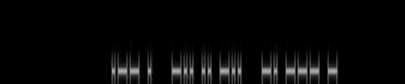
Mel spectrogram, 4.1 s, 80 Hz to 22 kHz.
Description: Morse code, heard as a keyed tone, about 40 wpm, 700 Hz. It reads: WE DID NOT
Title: Sets of 3 Words 40wpm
